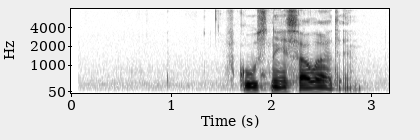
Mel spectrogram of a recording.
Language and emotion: Russian, neutral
